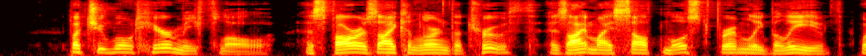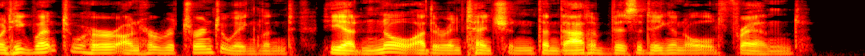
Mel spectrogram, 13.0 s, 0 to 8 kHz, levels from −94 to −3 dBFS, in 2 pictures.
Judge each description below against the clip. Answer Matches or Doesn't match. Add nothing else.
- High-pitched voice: Doesn't match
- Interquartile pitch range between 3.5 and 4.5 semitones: Matches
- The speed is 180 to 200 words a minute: Matches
